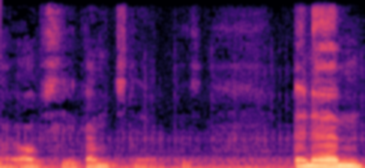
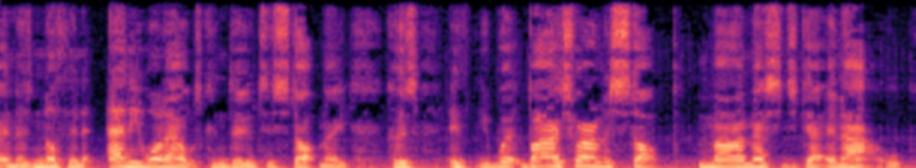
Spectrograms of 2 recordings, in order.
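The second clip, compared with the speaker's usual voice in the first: raised, heated rant pitched high; 8 semitones higher, 4 dB louder than usual. Real, not acted. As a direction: push your point hard and loud, half pleading. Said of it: "I was ranting about something".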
